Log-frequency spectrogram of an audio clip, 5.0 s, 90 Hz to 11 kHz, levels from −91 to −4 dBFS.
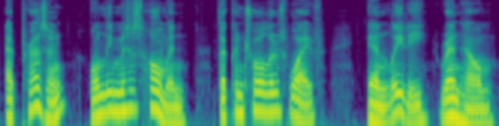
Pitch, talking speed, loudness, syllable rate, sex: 130 Hz, 130 wpm, -18 LUFS, 4.6 syllables/s, male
